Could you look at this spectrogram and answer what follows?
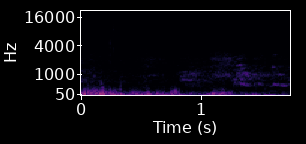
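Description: Dogs at an animal shelter giving short, muffled barks and yips at a distance, with a whimpering tone mixed into a low background.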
